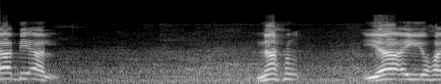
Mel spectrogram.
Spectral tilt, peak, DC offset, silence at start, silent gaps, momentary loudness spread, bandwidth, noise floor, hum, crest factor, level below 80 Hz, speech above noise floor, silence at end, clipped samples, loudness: -4 dB/octave; 0 dBFS; under 0.1%; 0 s; none; 25 LU; 11 kHz; -33 dBFS; none; 14 dB; -40 dBFS; 23 dB; 0 s; 0.5%; -10 LUFS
